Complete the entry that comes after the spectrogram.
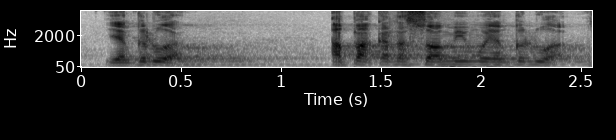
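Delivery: ordinary talk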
